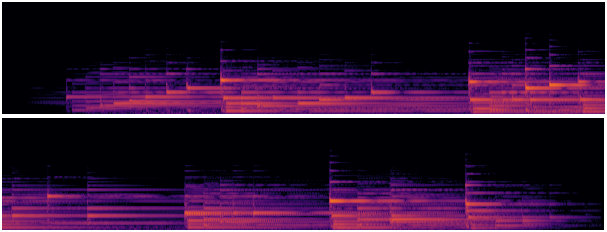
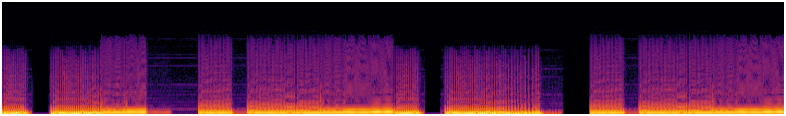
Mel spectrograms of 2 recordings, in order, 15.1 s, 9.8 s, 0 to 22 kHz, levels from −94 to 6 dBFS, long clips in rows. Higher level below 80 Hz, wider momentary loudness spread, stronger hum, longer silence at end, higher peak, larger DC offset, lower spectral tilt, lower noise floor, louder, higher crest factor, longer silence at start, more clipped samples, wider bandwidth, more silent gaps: second, -72 dBFS vs -10 dBFS; first, 19 LU vs 7 LU; neither; first, 0.5 s vs 0 s; second, -22 dBFS vs 0 dBFS; neither; second, -7 dB/octave vs -11 dB/octave; first, -83 dBFS vs -40 dBFS; second, -39 LUFS vs -14 LUFS; first, 18 dB vs 10 dB; first, 0.8 s vs 0 s; neither; first, 5.8 kHz vs 3 kHz; second, none vs 7.01-7.34 s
